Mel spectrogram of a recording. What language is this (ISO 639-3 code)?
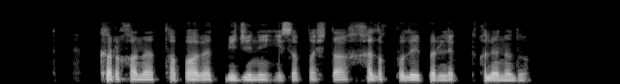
uig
